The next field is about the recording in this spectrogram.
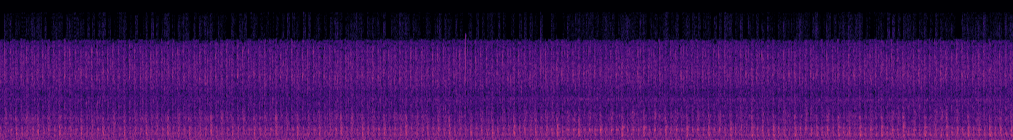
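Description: Diesel idling with a sharp, even knock about twice a second standing out over the clatter, cause not identified.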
